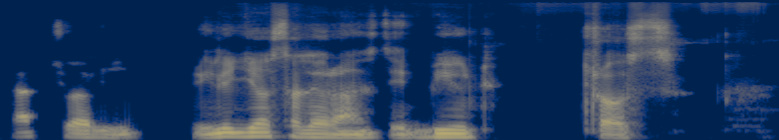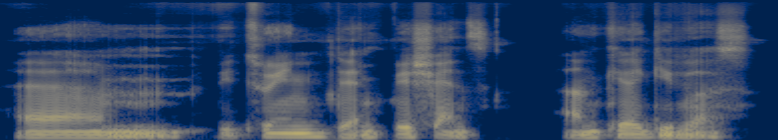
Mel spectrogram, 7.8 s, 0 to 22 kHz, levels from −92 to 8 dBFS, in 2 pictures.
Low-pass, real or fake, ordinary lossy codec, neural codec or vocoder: none; fake; none; autoencoder, 48 kHz, 128 numbers a frame, DAC-VAE, trained on Japanese speech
